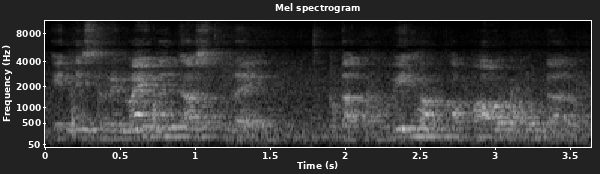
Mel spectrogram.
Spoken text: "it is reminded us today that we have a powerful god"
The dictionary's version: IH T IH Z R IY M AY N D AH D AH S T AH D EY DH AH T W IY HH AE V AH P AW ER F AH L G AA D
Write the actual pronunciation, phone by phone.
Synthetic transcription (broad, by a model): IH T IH S R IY M AY N D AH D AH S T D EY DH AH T W IY HH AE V AH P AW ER AH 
